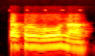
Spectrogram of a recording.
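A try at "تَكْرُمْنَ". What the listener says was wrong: तक रुमना, रुमना मीम।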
